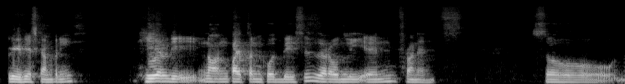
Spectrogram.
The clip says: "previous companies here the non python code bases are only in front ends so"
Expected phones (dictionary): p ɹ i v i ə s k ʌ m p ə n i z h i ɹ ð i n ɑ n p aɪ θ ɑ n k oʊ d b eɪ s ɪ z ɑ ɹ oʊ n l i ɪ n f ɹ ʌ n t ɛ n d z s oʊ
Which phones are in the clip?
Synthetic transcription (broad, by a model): p ɹ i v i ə s k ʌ m p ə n i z h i ɹ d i n ɑ n p aɪ t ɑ n k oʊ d b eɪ s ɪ s ɑ ɹ oʊ n l i ɪ n f ɹ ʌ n ɛ n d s s oʊ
